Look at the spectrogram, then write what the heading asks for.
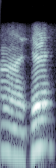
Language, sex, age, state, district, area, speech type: Kannada, male, 30-45, Karnataka, Gadag, rural, conversation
